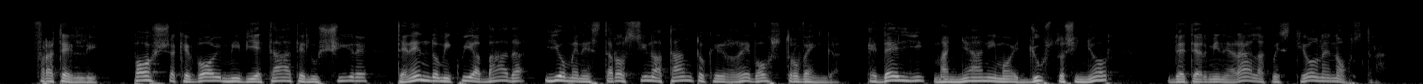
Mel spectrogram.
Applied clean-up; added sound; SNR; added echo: none; none; none; none.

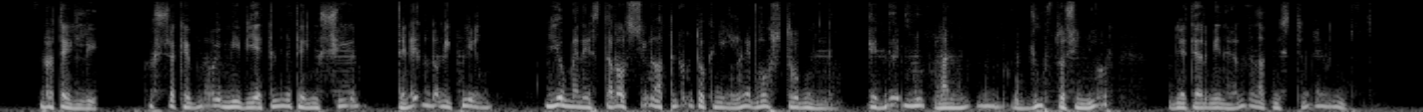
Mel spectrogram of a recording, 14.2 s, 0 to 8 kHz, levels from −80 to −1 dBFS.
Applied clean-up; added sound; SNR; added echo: neural diffusion model UNIVERSE++.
